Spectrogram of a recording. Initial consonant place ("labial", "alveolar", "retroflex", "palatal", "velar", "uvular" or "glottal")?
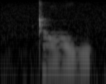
retroflex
